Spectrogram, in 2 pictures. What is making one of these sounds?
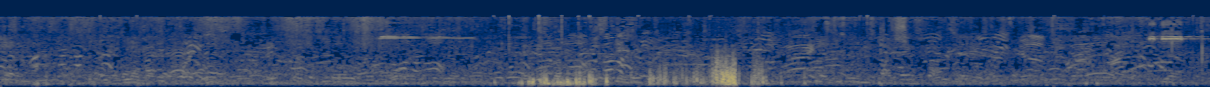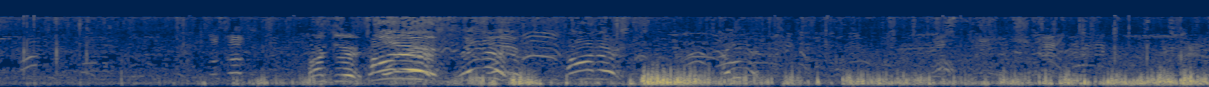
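A crowd of spectators chatters in the distance.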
